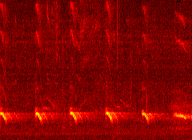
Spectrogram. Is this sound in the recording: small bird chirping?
yes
